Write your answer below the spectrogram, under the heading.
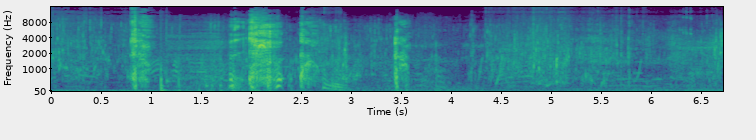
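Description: A person coughing and clearing the throat a few times in the first few seconds, then quieter.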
